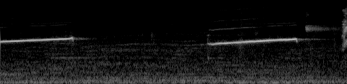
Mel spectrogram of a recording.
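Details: Poci-type Oriental magpie-robin song used to coax newly kept wild birds into singing: two long, clear whistles, each drawn out and gently rising, separated by a pause of over a second, with a brief higher note at the end.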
